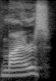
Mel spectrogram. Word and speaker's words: Myers: is it pronounced Myers? That's correct. Okay.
